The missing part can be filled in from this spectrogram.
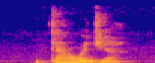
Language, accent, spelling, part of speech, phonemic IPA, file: English, Southern England, dowager, noun, /ˈdaʊədʒə/, LL-Q1860 (eng)-dowager.wav
- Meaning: A widow holding property or title derived from her late husband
